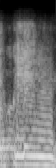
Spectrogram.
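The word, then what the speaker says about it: क्लीं: एक शब्द क्लीन शब्द, क्या आधा ला में मिला हुआ, बड़ी की मात्रा और बिंदी, उसका उच्चारण होगा क्लीन गा। गा की ध्वनि निकलेगी पीछे।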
